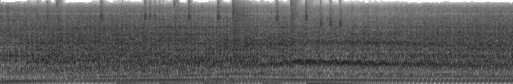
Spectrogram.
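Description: Car engine revved up hard at the start and held at high revs with a loud rushing noise, its pitch peaking about two seconds in and then easing slightly.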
